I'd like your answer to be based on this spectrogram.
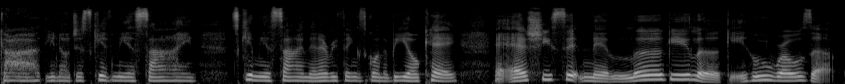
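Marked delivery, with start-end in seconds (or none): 0.0-4.6 mock dismayed, pleading tone. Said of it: "she sits down in dismay".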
